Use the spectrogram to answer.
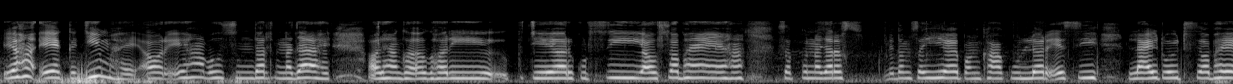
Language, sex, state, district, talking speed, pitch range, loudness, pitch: Hindi, female, Chhattisgarh, Balrampur, 165 wpm, 275-300 Hz, -18 LUFS, 285 Hz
